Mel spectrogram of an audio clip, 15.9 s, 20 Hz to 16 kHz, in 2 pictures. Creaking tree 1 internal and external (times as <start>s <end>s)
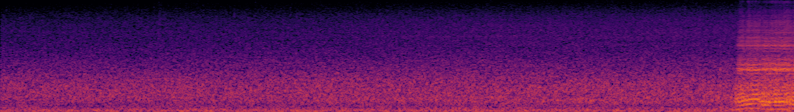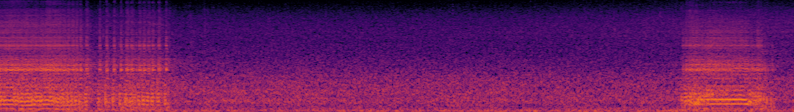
7.2s 10.1s, 14.7s 15.8s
